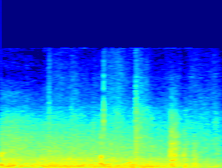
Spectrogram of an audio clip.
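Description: Steady rushing noise of a railway station platform beside a standing Railjet train, with a few light clicks about a second in and near the end.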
